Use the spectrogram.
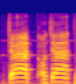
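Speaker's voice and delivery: high, loud call to a friend; mock yell, pitched right up; retold shout. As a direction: imitate calling out to someone far off.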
